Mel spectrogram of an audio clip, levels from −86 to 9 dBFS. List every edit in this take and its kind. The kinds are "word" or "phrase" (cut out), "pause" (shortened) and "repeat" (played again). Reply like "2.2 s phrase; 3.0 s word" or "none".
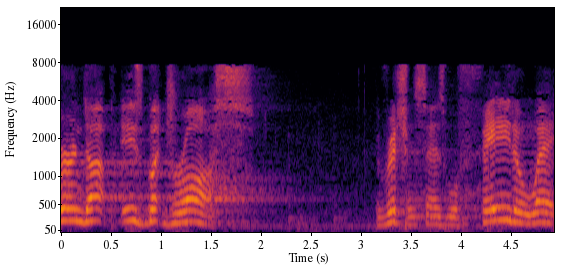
3.5 s word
